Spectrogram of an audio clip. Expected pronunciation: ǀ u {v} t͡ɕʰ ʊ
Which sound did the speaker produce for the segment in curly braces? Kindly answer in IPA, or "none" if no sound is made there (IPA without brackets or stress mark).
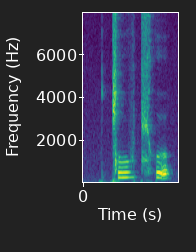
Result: v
